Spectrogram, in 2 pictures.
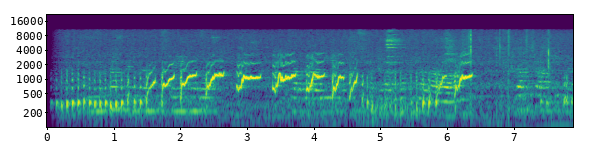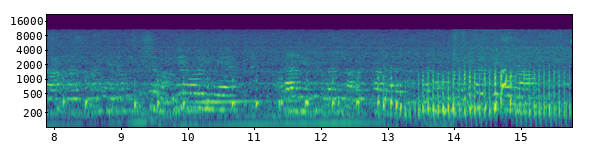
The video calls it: Abyssinian Guinea Pig Sound Effect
